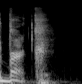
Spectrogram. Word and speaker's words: Berk: And today, we head to Berk. That's one syllable, Berk. B-E-R-K, home of the Bulldog.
